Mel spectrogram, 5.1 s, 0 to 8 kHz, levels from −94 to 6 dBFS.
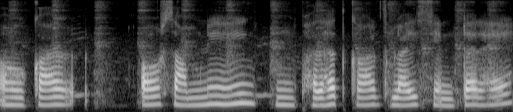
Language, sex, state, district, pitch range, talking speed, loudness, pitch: Hindi, female, Uttar Pradesh, Jalaun, 195-220 Hz, 115 wpm, -21 LUFS, 205 Hz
